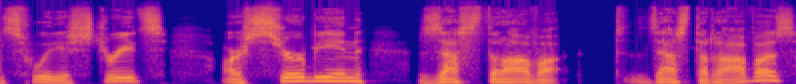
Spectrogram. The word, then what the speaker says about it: Zastava: And a third of all illegal handguns on Swedish streets are Serbian zasta zastavas.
